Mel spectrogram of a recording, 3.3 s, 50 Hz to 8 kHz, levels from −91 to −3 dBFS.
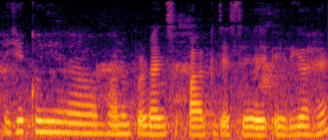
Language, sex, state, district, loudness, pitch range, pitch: Hindi, female, Haryana, Rohtak, -17 LUFS, 170-210 Hz, 190 Hz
